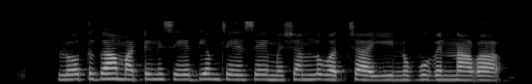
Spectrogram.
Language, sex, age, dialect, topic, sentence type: Telugu, female, 18-24, Utterandhra, agriculture, statement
